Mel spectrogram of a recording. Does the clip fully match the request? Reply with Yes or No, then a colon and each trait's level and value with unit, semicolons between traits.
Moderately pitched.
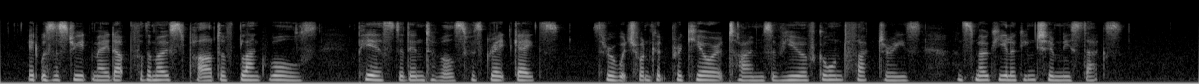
No: high, 195 Hz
